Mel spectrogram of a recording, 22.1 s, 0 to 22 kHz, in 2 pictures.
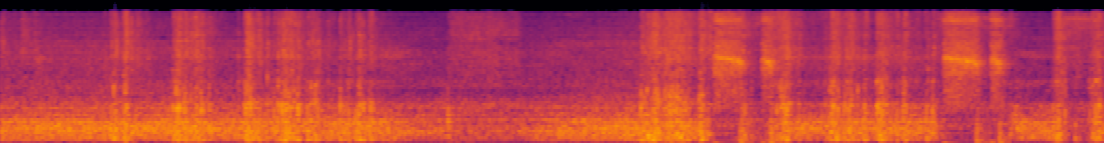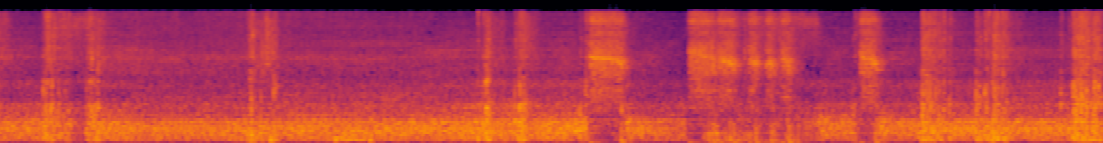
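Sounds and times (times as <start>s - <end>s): vacuum cleaner running: 0.0s - 22.0s
vacuum cleaner whistle: 7.1s - 7.9s, 9.4s - 10.2s.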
